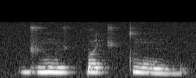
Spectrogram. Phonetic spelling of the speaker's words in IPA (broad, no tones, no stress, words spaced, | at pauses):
d͡ʒũʒk͡pʌt͡ʃ tũb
